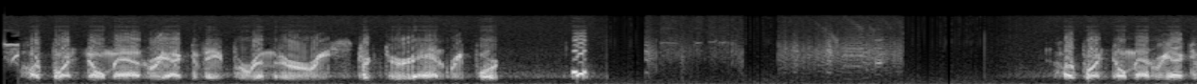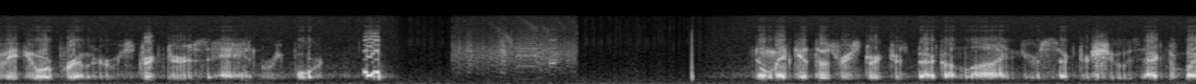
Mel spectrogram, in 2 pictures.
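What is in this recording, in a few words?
combine radio chatter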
